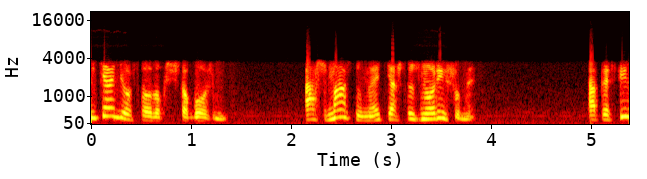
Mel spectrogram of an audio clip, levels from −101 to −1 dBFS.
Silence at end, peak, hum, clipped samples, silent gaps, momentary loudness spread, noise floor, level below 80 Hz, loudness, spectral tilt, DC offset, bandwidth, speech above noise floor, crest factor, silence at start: 0 s; -10 dBFS; none; under 0.1%; none; 10 LU; -69 dBFS; -72 dBFS; -27 LUFS; -8 dB/octave; under 0.1%; 6 kHz; 42 dB; 18 dB; 0 s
